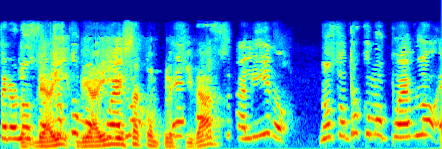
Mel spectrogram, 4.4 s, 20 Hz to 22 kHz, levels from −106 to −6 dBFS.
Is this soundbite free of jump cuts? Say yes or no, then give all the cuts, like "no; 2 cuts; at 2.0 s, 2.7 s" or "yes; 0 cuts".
yes; 0 cuts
